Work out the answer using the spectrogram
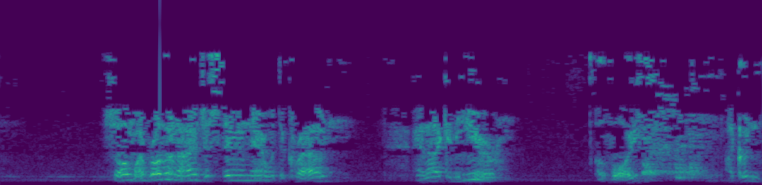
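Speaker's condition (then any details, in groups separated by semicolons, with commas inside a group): Tracheotomy; tracheotomy still in place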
